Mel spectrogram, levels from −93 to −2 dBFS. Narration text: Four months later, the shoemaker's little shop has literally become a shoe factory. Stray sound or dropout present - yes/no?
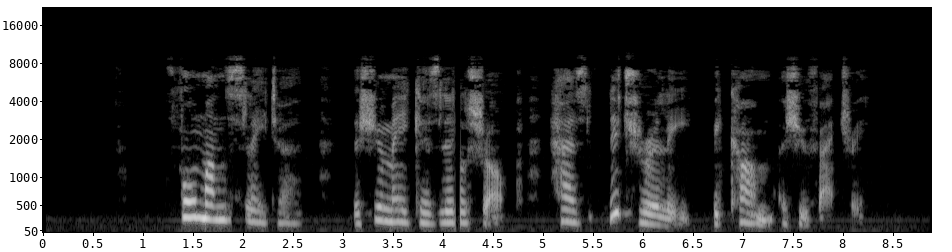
yes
